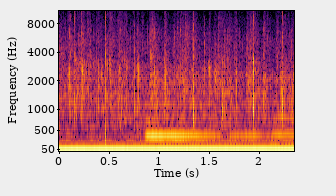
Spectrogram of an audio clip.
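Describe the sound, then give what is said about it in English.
A crowd claps steadily to celebrate the new life of someone who accepted Jesus, in a dense, continuous patter with a few sharper claps standing out, while low sustained keyboard notes hold underneath partway through. “If you're in person, if you would just raise up your hand, we're going to clap and celebrate your new life.”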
